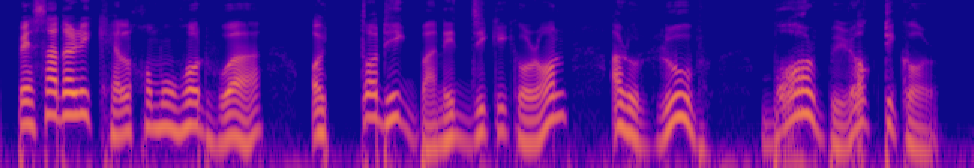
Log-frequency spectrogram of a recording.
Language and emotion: Assamese, disgusted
